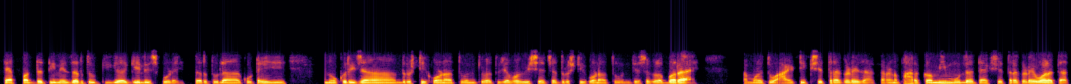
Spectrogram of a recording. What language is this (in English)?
Marathi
